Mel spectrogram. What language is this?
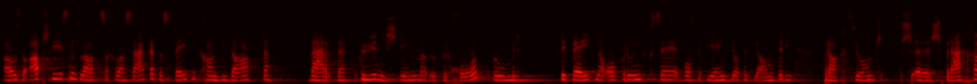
Swiss German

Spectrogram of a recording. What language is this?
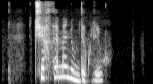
Kabyle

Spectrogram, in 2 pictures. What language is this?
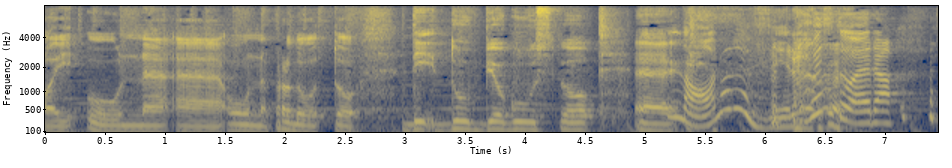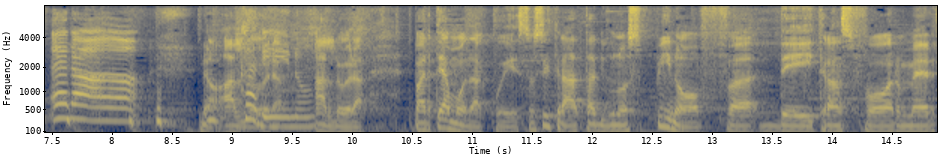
Italian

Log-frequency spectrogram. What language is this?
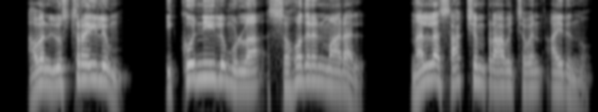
Malayalam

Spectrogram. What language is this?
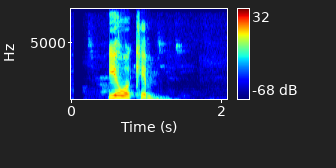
Icelandic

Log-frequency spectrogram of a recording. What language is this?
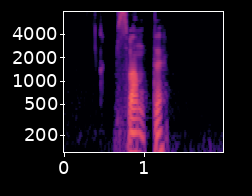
Swedish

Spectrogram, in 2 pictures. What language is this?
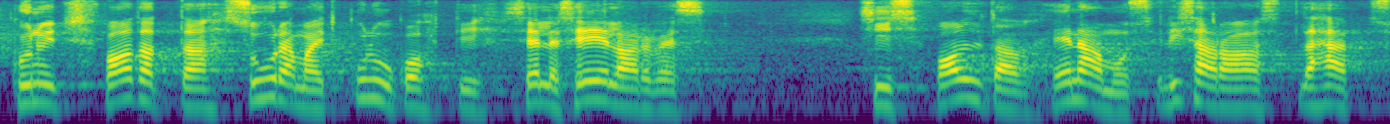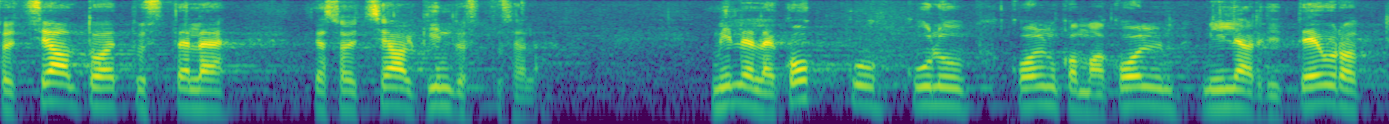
Estonian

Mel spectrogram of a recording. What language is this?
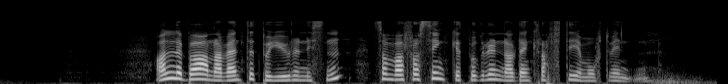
Norwegian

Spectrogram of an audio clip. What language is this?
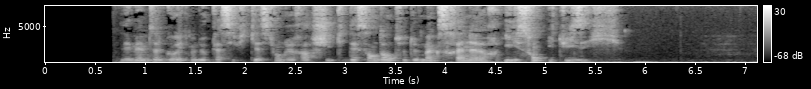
French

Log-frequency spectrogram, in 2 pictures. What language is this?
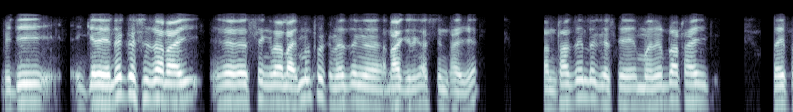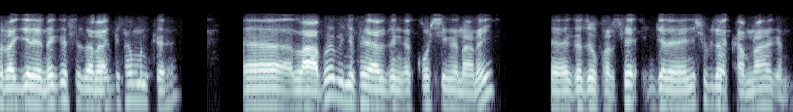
Bodo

